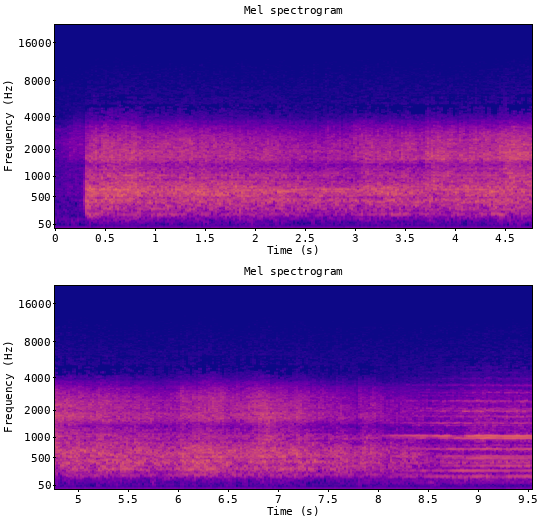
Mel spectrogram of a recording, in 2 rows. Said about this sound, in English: Everything else was exactly the same, including that 12 sticks of dynamite with the fuse sputtering. And now, the dynamite was going to go off because I wasn't outside to stamp out the fuse. And as we hovered there, it did.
